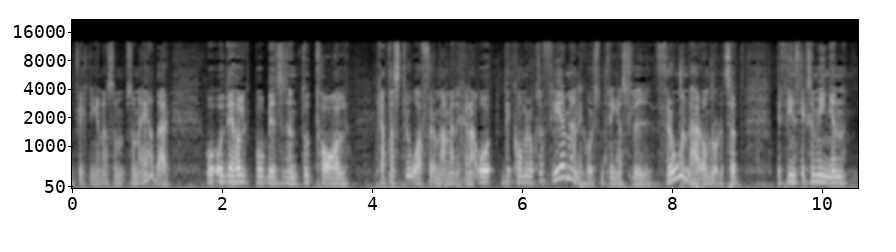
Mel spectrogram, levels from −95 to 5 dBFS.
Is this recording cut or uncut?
uncut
